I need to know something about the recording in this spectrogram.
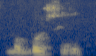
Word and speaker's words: Bubusi: the tip on hands which is a pronunciation that would be in English as bubu see and then we are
